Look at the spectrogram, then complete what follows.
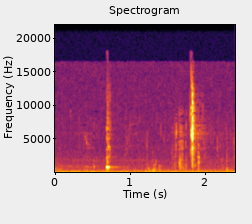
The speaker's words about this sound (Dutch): Even een slokje water.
